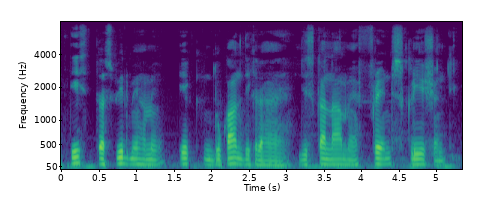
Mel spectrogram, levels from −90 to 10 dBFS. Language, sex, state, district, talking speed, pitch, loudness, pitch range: Hindi, male, West Bengal, Alipurduar, 170 wpm, 100 Hz, -22 LUFS, 95-110 Hz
